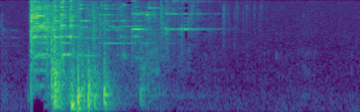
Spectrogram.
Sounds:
Shatter, Glass

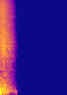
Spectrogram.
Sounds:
Music, Drum, Percussion, Musical instrument, Snare drum

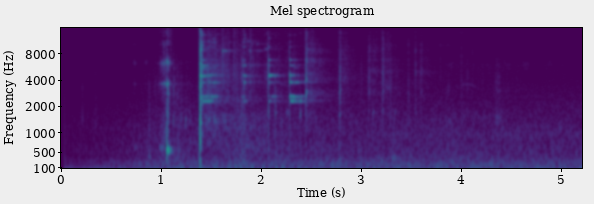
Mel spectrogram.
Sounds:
Glass, Shatter, Crushing

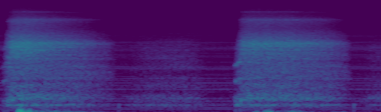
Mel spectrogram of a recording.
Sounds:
Breathing, Hiss, Respiratory sounds

